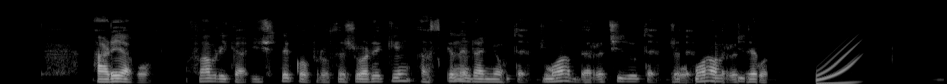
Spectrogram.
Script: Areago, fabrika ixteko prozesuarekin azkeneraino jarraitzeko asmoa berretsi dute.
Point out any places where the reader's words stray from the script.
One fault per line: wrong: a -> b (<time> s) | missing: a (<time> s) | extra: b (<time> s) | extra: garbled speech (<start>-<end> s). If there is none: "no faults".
wrong: jarraitzeko -> dute (5.1 s)
extra: garbled speech (6.7-7.7 s)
